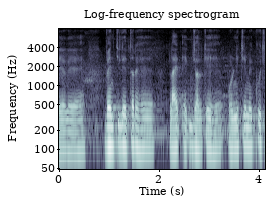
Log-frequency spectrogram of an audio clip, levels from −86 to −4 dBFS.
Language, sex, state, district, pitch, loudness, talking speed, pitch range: Hindi, male, Arunachal Pradesh, Papum Pare, 105 Hz, -21 LUFS, 160 wpm, 100-110 Hz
